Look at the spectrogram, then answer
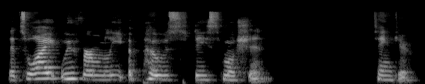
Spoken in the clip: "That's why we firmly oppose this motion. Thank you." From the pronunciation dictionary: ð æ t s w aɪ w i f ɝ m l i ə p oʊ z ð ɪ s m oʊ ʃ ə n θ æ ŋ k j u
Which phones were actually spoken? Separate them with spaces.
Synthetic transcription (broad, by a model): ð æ t s w aɪ w i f ɝ m l i ə p oʊ z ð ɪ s m oʊ ʃ ə n θ æ ŋ k j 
